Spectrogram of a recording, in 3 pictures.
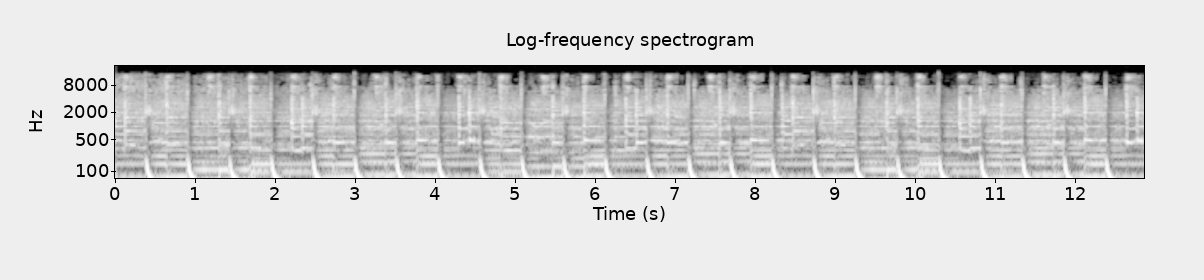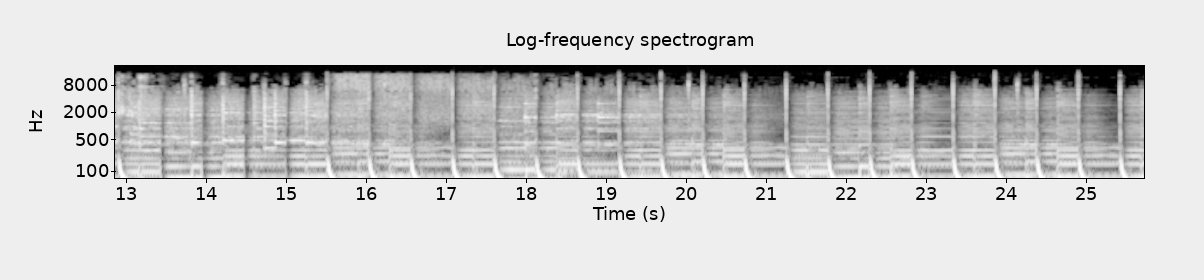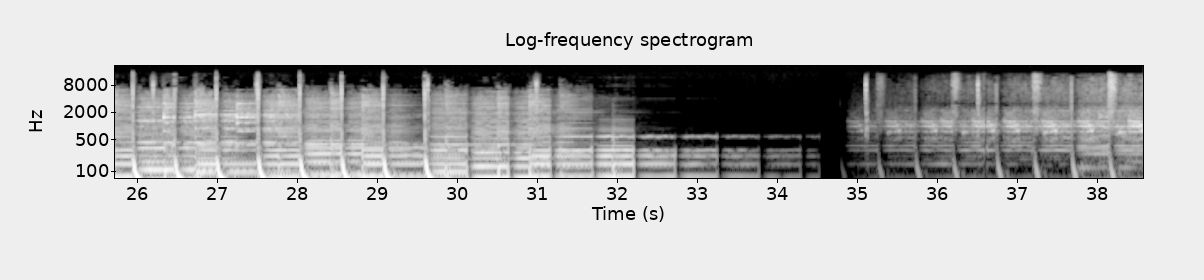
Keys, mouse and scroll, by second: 4.5 scroll down 1, 5.2 shift+middle click, 6.4-9.5 drag, 9.5 ctrl+z, 10.5 click, 11.3-12.9 shift+middle drag, 12.9 click, 13.0-14.5 drag, 14.5 ctrl+z, 15.4 click, 19.2 click, 20.8 Return, 23.4-30.2 drag, 31.1-34.3 middle drag, 34.3-38.0 drag.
